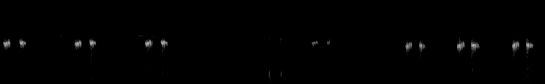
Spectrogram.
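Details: Female quail calling in bright doubled notes, each pair clipped and high. Pairs come in quick runs with a short gap midway, then resume in a steady series.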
